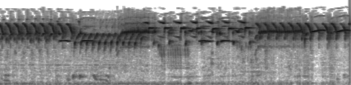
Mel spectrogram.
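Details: Timbrado Español canary delivering loud, continuous song of fast repeated chirp rolls and shrill whistled notes, shifting between higher and slightly lower trills with barely any pause.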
